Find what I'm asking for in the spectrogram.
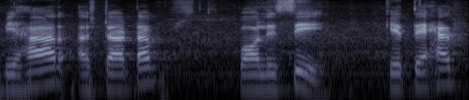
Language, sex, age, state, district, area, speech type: Urdu, male, 18-30, Bihar, Gaya, urban, spontaneous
